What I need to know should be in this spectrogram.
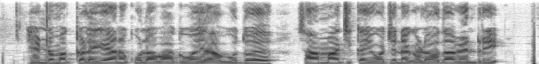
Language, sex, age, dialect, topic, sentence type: Kannada, male, 41-45, Central, banking, statement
